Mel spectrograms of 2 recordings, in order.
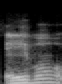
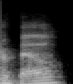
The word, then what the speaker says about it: Abel: yeah man so uh my name is abel or a bell um oh sorry it could be maybe either either way uh you know abel's that's how you say it in spanish you know yeah so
